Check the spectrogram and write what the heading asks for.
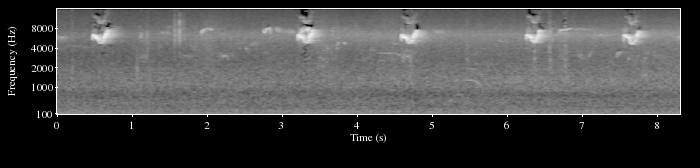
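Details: Yellow-browed warbler recorded on 10 November 2018, giving five thin, very high, rising-then-falling whistled calls about every 1.5 seconds, each sharp and brief, over a steady low background rumble.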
